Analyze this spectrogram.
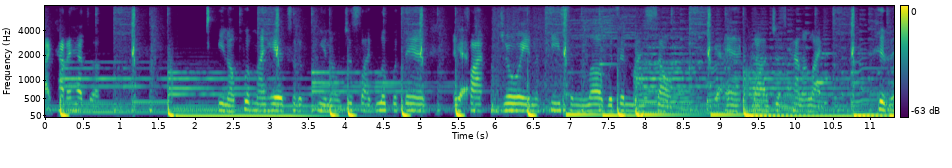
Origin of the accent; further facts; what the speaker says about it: Chicago, Illinois, United States; moved away as an adult; now in California, United States; I'm originally from Chicago. You know, I'm a black girl from the west side of Chicago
